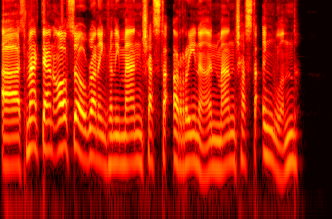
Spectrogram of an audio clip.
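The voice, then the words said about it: Badly done put-on accent. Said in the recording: “That's a horrible accent”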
